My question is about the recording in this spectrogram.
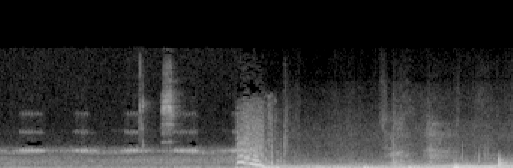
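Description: Crickets chirping faintly and steadily in a horror film's soundtrack. About halfway through, a sudden swell with a steeply falling tone settles into a low held drone over a deep rumble: a suspense music sting.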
